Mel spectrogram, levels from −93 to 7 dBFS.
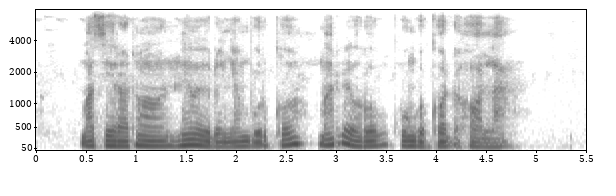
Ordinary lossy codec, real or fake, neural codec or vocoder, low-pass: Opus, 24 kbps; real; none; 7.2 kHz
